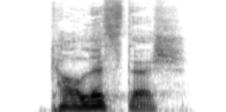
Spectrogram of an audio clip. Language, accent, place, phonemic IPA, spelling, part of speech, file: German, Germany, Berlin, /kaʁˈlɪstɪʃ/, karlistisch, adjective, De-karlistisch.ogg
- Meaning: Carlist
